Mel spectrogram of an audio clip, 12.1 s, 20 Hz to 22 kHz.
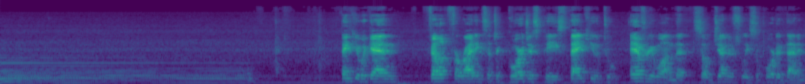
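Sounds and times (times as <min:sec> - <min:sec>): piano chord ringing: 0:00.0 - 0:03.8.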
